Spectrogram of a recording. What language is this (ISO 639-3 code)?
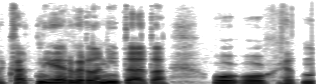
isl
